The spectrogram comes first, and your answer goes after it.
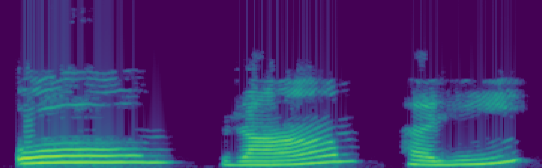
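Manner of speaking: ओम, राम, हरि with each vowel drawn out long and slow; slow, drawn-out chant-like vowels; prolonged pluta vowels. Shown as a demonstration. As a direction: stretch the vowels as if calling from far. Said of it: "दूर से पुकारने और गाने में इनका प्रयोग".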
